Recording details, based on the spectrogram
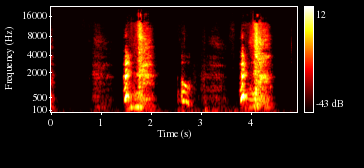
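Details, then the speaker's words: Two loud forceful sneezes, each preceded by a sharp in-breath, with a gasp between; acted sneezing fit attributed to allergies. "my goodness oh my gosh I'm so sorry I'm having another sneeze attack"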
